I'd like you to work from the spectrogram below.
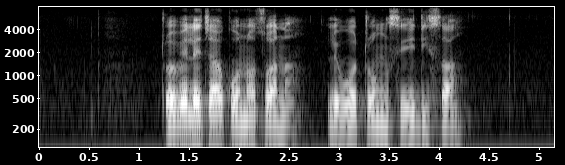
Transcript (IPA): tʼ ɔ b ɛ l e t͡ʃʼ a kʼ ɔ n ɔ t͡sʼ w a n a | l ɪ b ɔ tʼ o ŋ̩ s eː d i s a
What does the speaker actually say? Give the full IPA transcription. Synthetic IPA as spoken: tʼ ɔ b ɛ l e t͡ʃʼ a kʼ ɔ n ɔ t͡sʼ w a n a | l ɪ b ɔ tʼ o ŋ̩ s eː d i s a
